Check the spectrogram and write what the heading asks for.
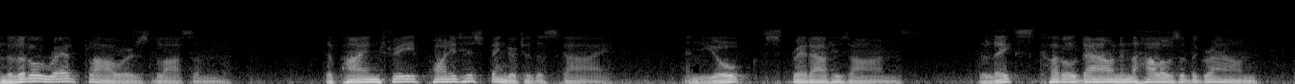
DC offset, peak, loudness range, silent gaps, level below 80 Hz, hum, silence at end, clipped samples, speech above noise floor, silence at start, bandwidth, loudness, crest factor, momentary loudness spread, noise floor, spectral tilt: under 0.1%; -4 dBFS; 3 LU; none; -34 dBFS; none; 0.1 s; under 0.1%; 28 dB; 0 s; 5 kHz; -21 LUFS; 16 dB; 15 LU; -47 dBFS; -12 dB/octave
